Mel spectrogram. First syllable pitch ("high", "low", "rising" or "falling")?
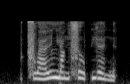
rising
